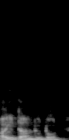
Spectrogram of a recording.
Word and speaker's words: ethambutol: इसकी प्रोनाउंसिएशन ईथाम्ब्यूटोल, तो आईथाम्ब्यूटोल, because it इज अ I toxic.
